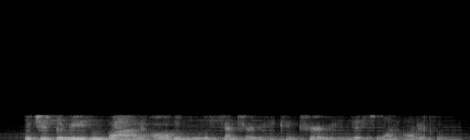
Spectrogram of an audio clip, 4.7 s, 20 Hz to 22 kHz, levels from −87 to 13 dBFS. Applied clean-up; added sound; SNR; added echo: neural separator model SepFormer DNS4.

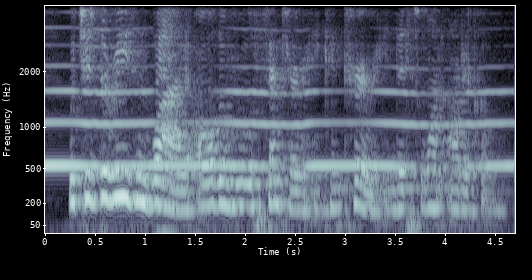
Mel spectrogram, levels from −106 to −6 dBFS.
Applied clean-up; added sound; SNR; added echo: none; Wind instrument, woodwind instrument; 3 dB; reverberation time 0.7 s.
